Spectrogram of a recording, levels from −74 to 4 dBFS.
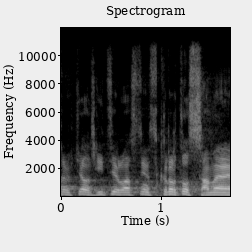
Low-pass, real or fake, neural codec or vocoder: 10.8 kHz; real; none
